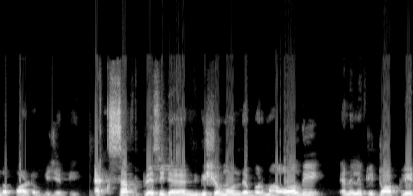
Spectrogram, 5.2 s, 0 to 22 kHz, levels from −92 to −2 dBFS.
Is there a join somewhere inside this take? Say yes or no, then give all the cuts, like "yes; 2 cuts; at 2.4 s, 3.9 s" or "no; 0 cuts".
yes; 1 cut; at 1.1 s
